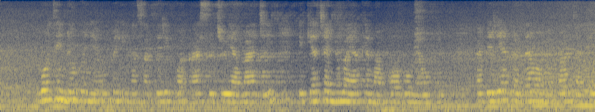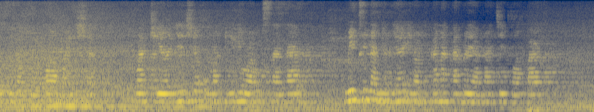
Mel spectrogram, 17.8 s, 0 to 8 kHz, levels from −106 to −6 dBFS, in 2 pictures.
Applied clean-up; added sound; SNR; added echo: none; Car passing by; 5 dB; reverberation time 2.2 s.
